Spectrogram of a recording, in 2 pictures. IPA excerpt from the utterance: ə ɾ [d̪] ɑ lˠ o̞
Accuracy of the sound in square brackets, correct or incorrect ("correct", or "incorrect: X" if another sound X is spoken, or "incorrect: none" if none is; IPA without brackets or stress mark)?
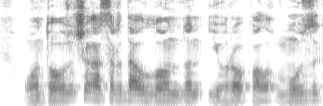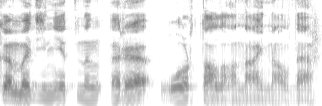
correct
